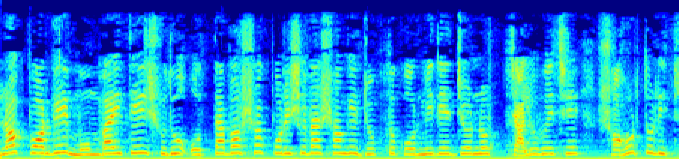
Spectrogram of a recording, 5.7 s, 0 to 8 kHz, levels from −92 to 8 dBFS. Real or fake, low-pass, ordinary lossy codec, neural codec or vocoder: real; 7.2 kHz; AAC, 32 kbps; none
